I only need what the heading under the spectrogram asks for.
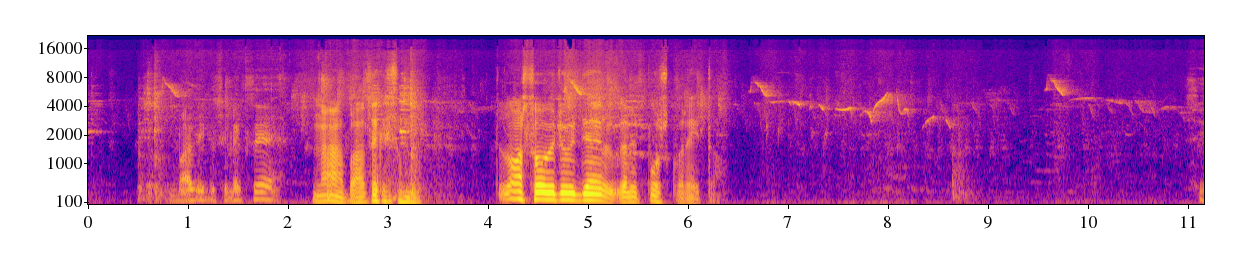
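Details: Kids, baby goats jumping around, bleat in a burst of shaky wavering cries over the first half, followed by quieter stretches with high bird chirps and faint rustling.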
